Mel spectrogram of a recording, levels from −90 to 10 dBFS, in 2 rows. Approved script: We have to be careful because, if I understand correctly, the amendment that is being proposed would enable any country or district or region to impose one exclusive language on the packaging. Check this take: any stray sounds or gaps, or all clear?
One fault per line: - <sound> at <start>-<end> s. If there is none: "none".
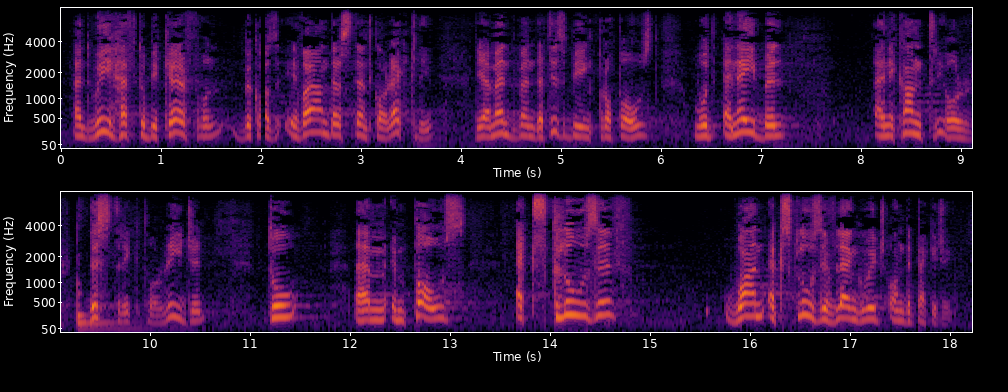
- dropout at 2.0-2.0 s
